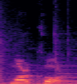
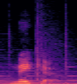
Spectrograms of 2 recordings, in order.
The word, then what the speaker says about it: mako: of the word has become lost the proper pronunciation is marcor instead of mako in scientific nomenclature we see the ch pairing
